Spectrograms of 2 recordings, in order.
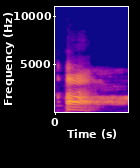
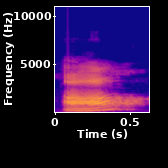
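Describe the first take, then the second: First: The pitch falls sharply from high to low. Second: The pitch rises from mid to high. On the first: "nada keempat" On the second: "second tone, nada kedua"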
